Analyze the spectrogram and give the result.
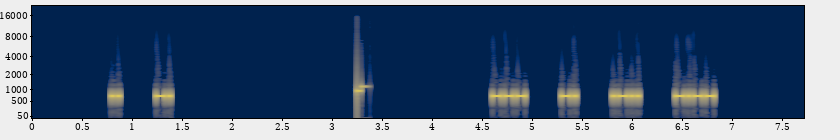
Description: Morse code, heard as a keyed tone, about 40 wpm, spaced as for 19 wpm, 700 Hz. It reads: IN ONLY
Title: 4x Character Spacing - Top 200 Words - 40wpm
